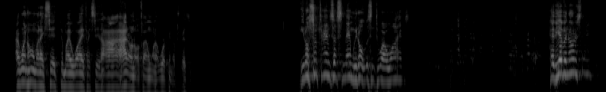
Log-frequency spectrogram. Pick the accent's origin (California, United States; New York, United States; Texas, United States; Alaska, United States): New York, United States; Brooklyn; born there; Man, I was born in Brooklyn, New York.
